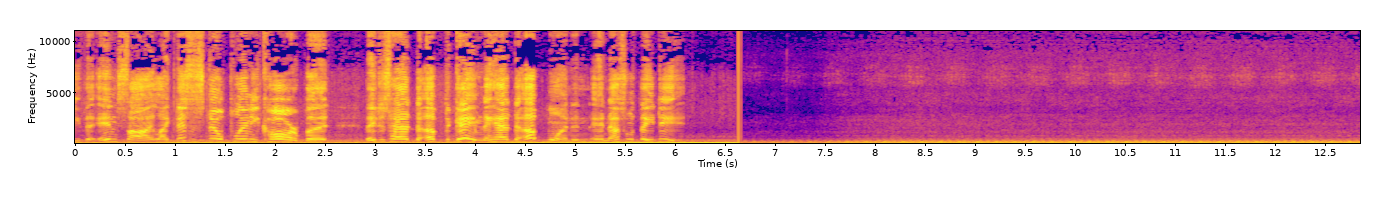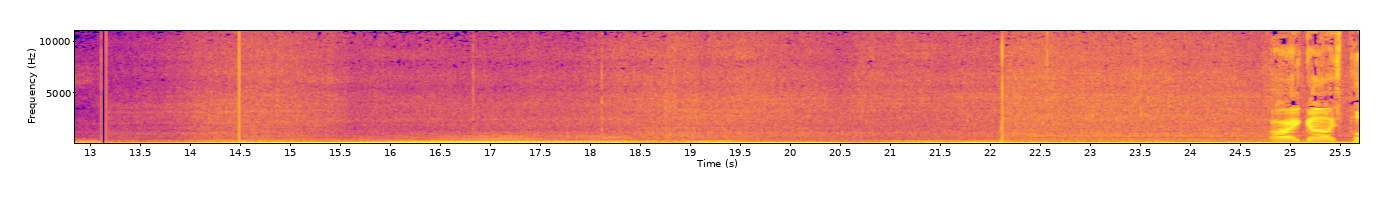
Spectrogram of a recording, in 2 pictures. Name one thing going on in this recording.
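A car engine hums steadily, then revs as the car speeds up.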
